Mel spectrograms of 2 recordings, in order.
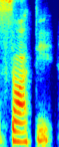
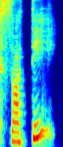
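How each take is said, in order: First: "sati" with the first syllable stressed and lengthened; penultimate stress. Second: "sati" with the second syllable stressed and rising; final stress. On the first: Lecturer contrasting the stuff word with fox, penultimate stress on "sati". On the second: Lecturer showing the fox word of a minimal pair, final stress on "sati". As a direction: stress the last syllable of "sati", short first vowel. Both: Shown as a demonstration. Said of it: "surface minimal pairs".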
